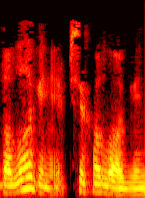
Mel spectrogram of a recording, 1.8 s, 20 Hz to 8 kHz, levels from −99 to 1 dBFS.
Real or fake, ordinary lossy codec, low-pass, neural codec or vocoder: fake; MP3, 24 kbps; 7.2 kHz; vocoder, 22.05 kHz, 80 mel bands, WaveNeXt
